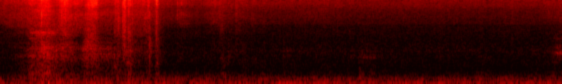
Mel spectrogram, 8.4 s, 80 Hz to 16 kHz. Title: Bad Wheel Bearing on a Mazda CX-9 2012.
